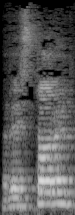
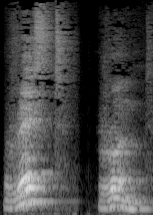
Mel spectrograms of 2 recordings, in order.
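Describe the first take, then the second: First: रेस्टोरेंट with a full long O in the middle; wrong pronunciation. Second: रेस्टोरेंट slowly in two beats, REST-runt; slow, lower model of रेस्टोरेंट; correct pronunciation. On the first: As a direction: say रेस्टोरेंट as res-TO-rent. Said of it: "हम इसका गलत उच्चारण". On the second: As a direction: drop the middle vowel of रेस्टोरेंट. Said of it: "सही है". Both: Shown as a demonstration.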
